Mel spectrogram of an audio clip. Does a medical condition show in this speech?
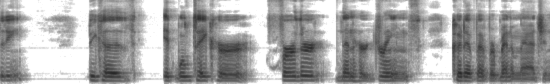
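Yes: cerebral palsy; physical disability.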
